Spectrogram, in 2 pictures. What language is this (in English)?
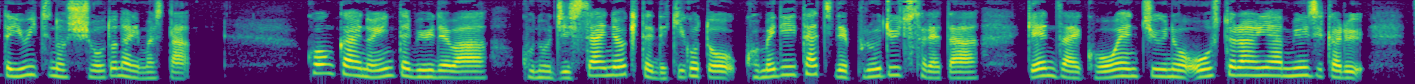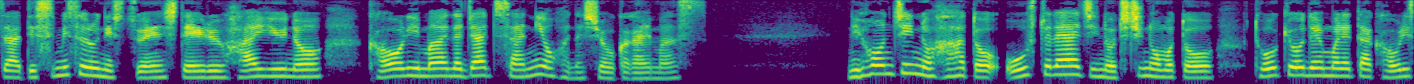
Japanese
